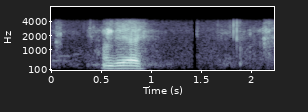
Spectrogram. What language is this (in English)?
Dogri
